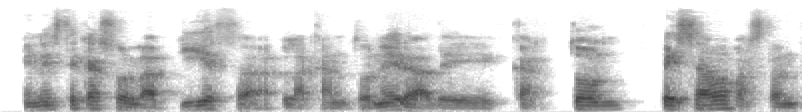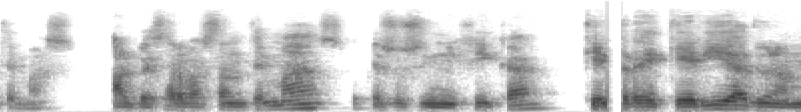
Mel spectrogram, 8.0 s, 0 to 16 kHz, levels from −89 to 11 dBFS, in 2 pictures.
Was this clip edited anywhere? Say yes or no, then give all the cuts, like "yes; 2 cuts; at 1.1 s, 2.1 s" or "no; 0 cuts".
yes; 2 cuts; at 3.2 s, 4.5 s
